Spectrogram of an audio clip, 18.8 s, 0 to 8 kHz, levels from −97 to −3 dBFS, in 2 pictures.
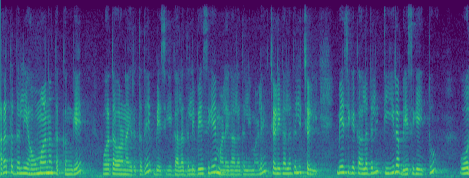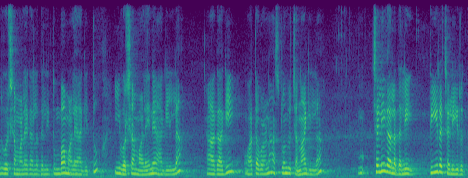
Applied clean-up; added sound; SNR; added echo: none; none; none; none.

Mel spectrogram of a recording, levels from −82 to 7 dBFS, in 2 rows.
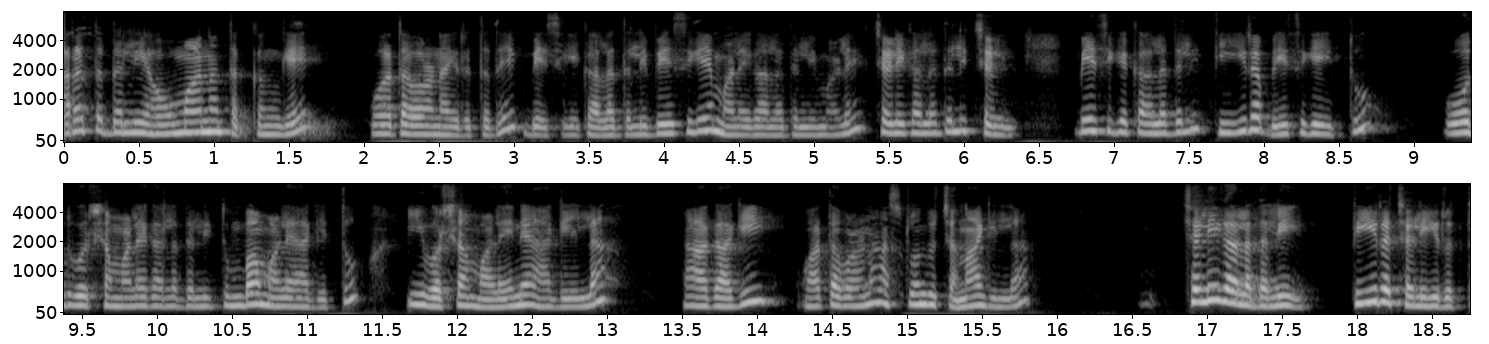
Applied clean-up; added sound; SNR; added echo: neural mask model DeepFilterNet 3.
